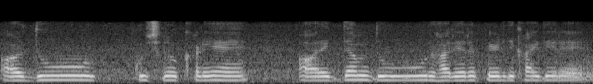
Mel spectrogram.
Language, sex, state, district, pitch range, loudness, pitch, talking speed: Hindi, female, Maharashtra, Washim, 190-200 Hz, -15 LUFS, 195 Hz, 160 wpm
